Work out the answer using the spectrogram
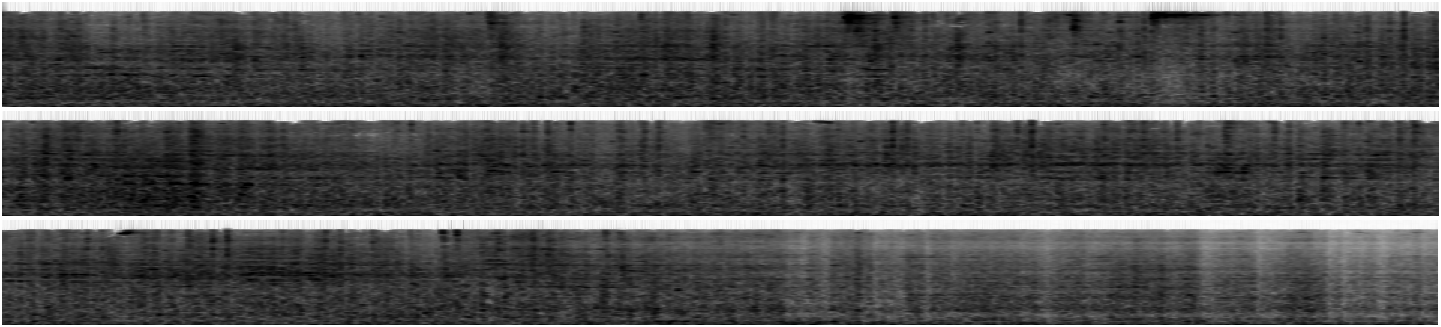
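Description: Loaded freight cars of a trash train rolling past close by: steel wheels clattering over the rail joints with a steady rumble. It thins out near the end as the cars pull away.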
